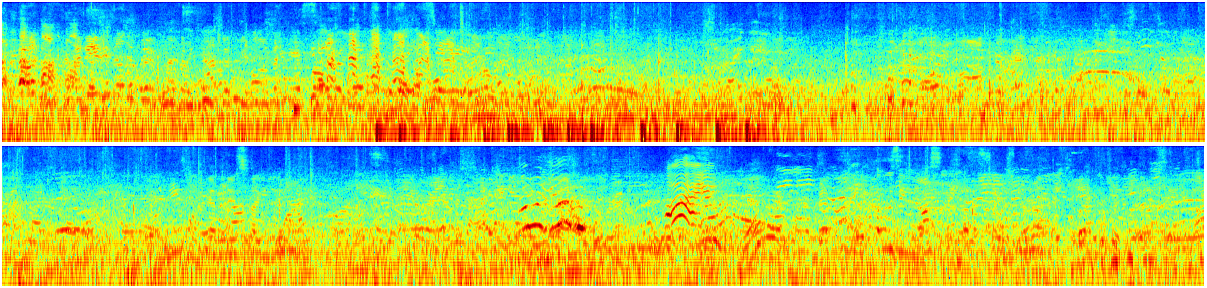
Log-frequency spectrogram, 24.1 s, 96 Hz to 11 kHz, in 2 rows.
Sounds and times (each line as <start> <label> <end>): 0.0 buskers 24.0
